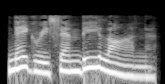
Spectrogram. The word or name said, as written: Negri Sembilan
